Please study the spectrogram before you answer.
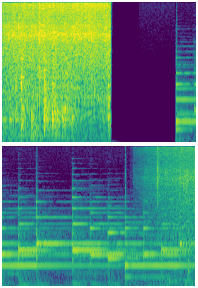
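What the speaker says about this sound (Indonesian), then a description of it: "saya tumis dulu bawang bombaynya sampai" Onions sauté in oil in a pan while Suriname-style chicken is being prepared, giving a dense crackling sizzle with stirring. After an abrupt cut to silence, a gentler, quieter frying follows alongside soft clinks and tonal ringing.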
